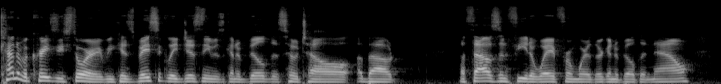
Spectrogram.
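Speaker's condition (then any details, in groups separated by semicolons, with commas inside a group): No condition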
